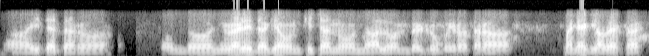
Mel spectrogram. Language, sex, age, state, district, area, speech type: Kannada, male, 30-45, Karnataka, Kolar, urban, conversation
